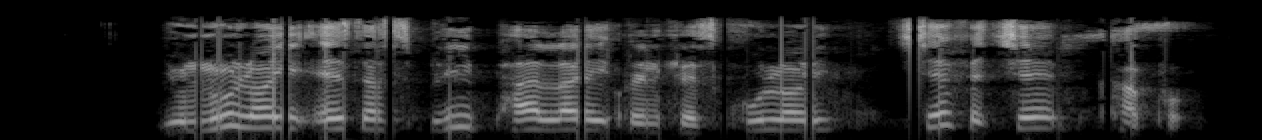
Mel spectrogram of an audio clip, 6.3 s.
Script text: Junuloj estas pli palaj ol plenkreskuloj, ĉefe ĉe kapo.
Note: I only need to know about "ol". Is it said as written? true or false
false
